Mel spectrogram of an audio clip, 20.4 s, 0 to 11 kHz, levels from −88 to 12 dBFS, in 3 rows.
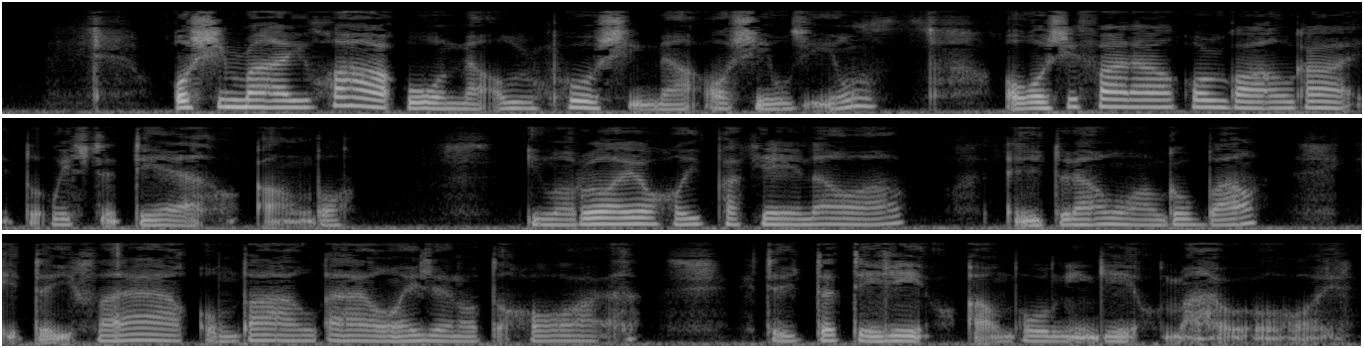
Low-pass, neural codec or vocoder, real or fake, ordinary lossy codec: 9.9 kHz; autoencoder, 22.05 kHz, a latent of 192 numbers a frame, VITS, trained on many speakers; fake; MP3, 32 kbps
